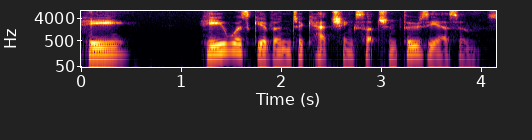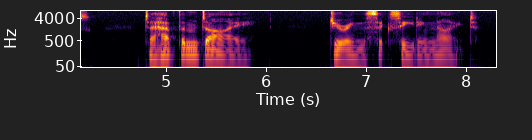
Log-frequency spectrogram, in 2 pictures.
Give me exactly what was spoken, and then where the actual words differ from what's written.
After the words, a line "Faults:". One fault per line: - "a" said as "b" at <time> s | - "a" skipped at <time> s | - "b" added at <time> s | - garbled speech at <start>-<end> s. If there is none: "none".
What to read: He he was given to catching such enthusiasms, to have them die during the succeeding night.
He he was given to catching such enthusiasms, to have them die during the succeeding night.
Faults:
none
